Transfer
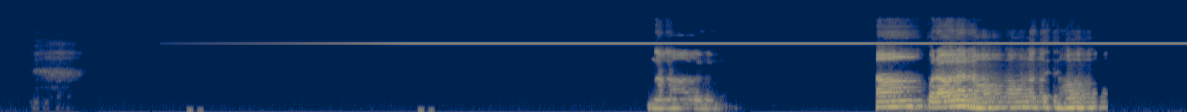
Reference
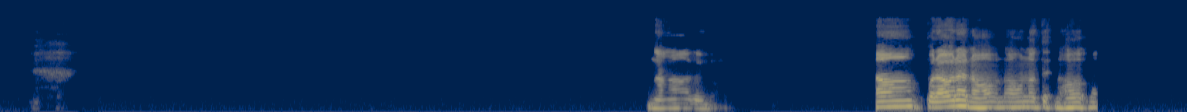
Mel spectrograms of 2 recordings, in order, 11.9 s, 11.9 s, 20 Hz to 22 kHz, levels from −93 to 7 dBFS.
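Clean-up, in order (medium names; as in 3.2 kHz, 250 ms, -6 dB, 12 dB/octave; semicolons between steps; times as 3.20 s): band-stop 5.2 kHz, Q 30; 1.86–1.98 s: high-pass 140 Hz 24 dB/octave; 4.17–4.29 s: high-pass 140 Hz 24 dB/octave; interpolate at 1.50 s, 21 ms; inverse comb 104 ms -6.5 dB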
